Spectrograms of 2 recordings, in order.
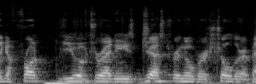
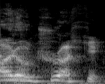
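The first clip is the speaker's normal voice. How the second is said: slow, lightly gruff lawman; a hint of a suspicious cop; gruff Dredd voice; 4 semitones higher than usual. Continues the Dredd imitation.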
